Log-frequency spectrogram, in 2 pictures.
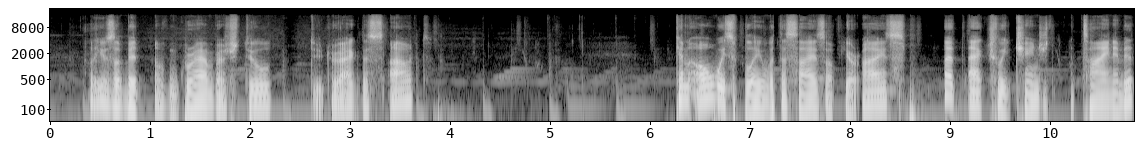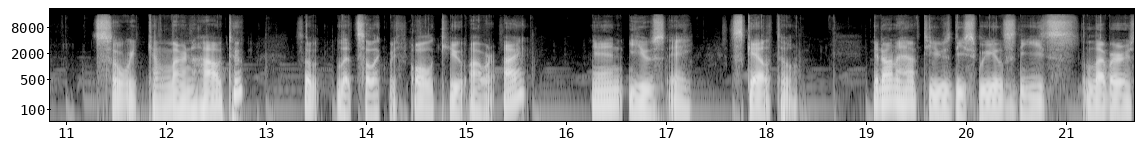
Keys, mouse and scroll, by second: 0.0 shift+middle click, 0.3 g, 0.5 f, 1.0 click, 1.5 click, 1.9 click, 2.2 click, 2.6 click, 2.9 click, 3.2 click, 3.7 ctrl+middle click, 4.0 ctrl+middle click, 4.4 ctrl+middle click, 4.9 shift+middle click, 5.0 shift+middle click, 5.5 ctrl+middle click, 6.5 shift+middle click, 8.2 alt+q, 14.5 alt+q, 17.5 click.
